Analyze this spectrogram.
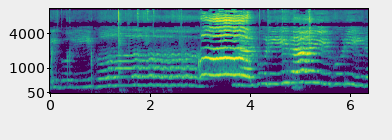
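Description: Amazon parrot singing in a human-like, sing-song voice, with a loud, higher held note about three seconds in.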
